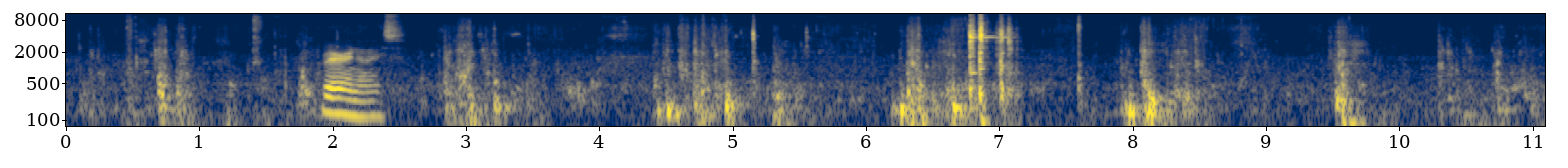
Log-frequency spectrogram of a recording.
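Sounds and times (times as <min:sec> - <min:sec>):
fishing gear knocking and clattering: 0:06.3 - 0:07.7.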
